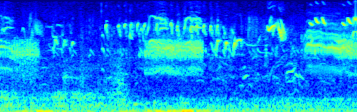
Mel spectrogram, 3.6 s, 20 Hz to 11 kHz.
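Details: Water rail in January 2022 at Rutland Water Nature Reserve: drawn-out, rasping squeals in long bursts separated by brief pauses, with light chirping from other birds.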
